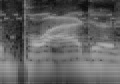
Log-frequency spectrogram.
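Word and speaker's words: Blackquill: I always find it weird that that's the way blackard is pronounced.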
